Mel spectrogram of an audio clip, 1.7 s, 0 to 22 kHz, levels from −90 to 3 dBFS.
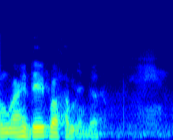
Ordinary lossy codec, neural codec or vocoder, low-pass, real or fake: none; codec, 16 kHz, 1 kbps, FreqCodec, larger model; none; fake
